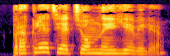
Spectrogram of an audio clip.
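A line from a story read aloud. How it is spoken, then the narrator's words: Plain. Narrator (Russian): ответили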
